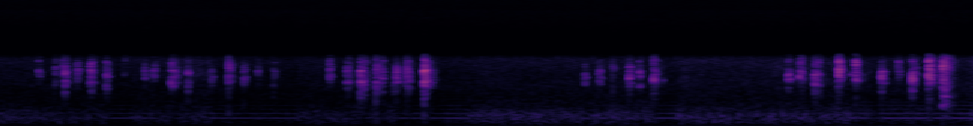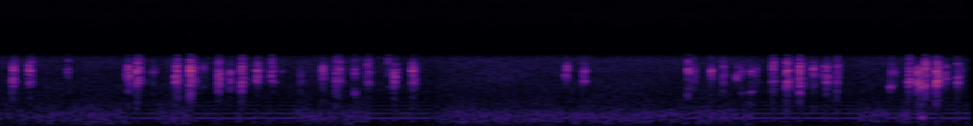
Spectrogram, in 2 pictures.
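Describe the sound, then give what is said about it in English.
Typing a message on a computer keyboard: quiet, irregular bursts of rapid key clicks with short pauses between them, continuing throughout with no talking. “Give me a second. I got to write a message to Cuervo.”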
